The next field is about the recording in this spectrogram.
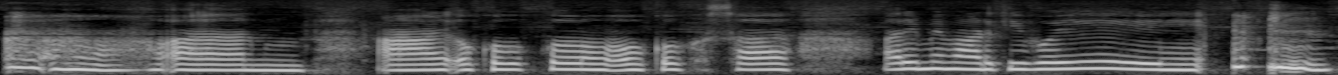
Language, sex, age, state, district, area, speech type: Telugu, female, 18-30, Telangana, Vikarabad, urban, spontaneous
